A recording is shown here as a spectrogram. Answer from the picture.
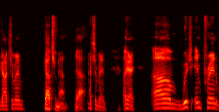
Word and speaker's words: Gatchaman: Am I pronouncing it right? Gatchaman.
